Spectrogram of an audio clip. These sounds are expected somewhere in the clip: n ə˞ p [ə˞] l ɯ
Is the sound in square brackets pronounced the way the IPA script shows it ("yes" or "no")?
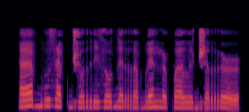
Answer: no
